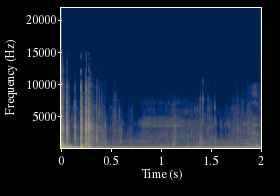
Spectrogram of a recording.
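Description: A sharp clack with a couple of smaller knocks just after, as gear is handled in an aluminum boat, over a steady low hum.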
